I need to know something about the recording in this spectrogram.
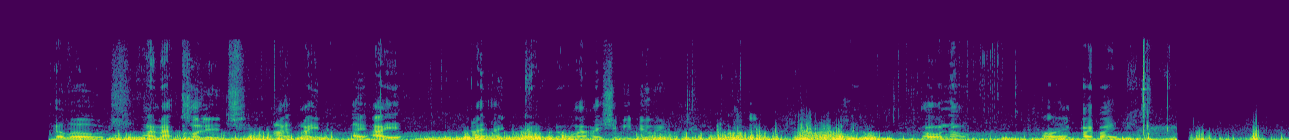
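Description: A young man talks with animation close to a phone microphone, outdoors in wind.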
